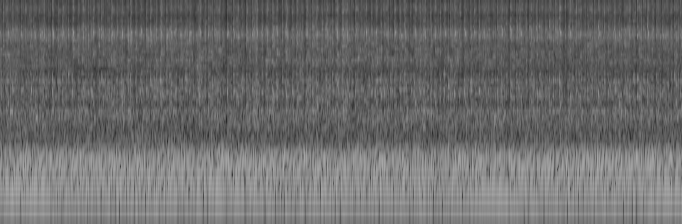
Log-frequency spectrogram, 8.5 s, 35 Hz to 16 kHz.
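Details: A naturally aspirated 010 350 Chev small-block V8, carbureted, on an engine stand for an HQ sedan rebuild. Deep, even, strong burble with no knocks or misses; healthy running.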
